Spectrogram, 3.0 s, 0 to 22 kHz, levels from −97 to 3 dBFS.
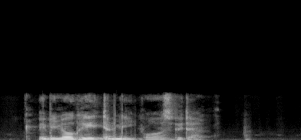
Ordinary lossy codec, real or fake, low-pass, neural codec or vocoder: AAC, 64 kbps; fake; 7.2 kHz; codec, 16 kHz, 2 kbps, FreqCodec, larger model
